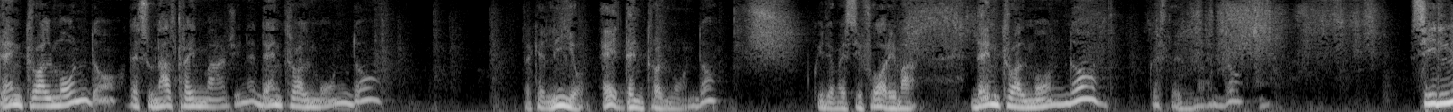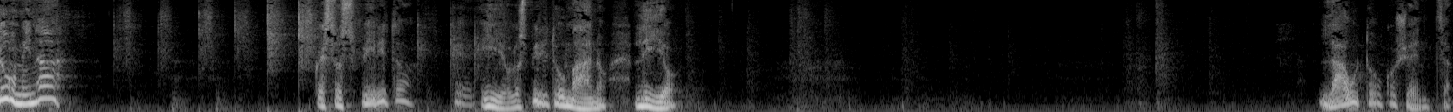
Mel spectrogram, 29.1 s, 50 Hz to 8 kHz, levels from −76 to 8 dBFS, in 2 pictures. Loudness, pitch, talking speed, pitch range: -19 LUFS, 160 Hz, 80 wpm, 130-200 Hz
